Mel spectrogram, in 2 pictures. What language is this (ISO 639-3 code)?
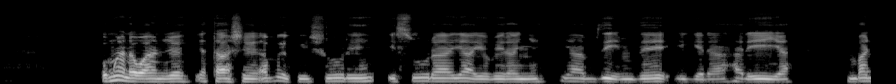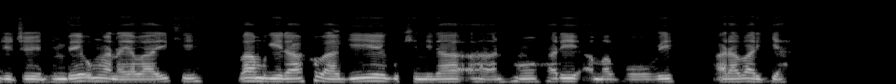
run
